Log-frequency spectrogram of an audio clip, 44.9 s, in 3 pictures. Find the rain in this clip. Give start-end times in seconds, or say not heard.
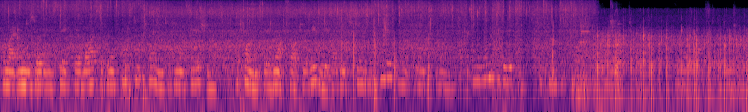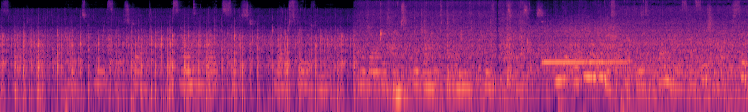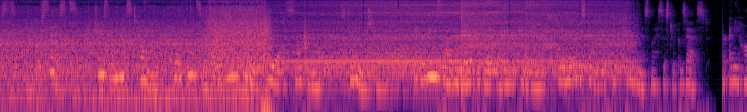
0.0-35.4.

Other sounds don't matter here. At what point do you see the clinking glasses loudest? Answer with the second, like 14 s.
26 s.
